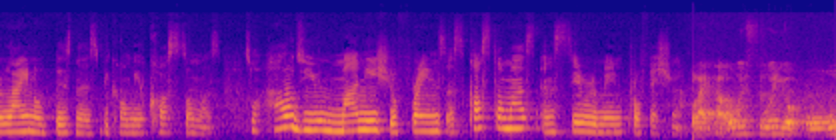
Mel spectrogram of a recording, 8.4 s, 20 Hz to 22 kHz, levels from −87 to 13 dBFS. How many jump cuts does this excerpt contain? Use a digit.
1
